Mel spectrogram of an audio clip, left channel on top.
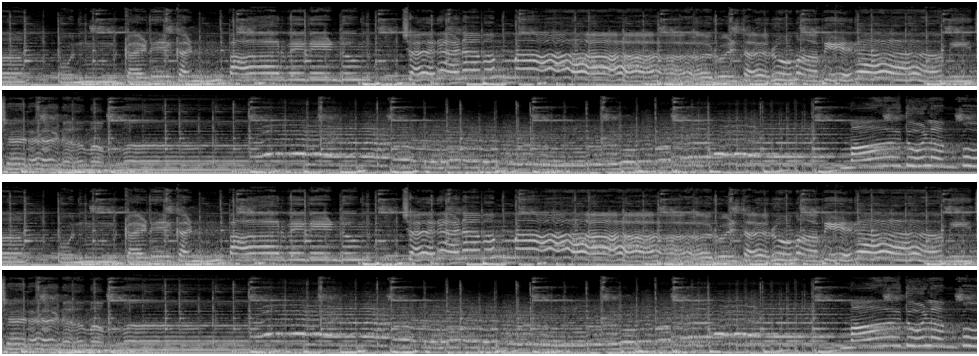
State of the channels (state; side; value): identical; both; correlation 1.00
